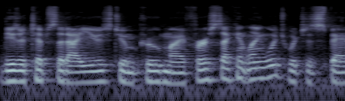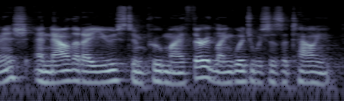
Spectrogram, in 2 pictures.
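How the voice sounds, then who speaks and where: A man's voice: on the low side, fairly even intonation, brisk, sharp tone, a little hiss or hum. A young man earnestly explaining language learning tips straight to his viewers, talking to them as "you guys". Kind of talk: direct-to-camera tips video.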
